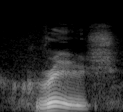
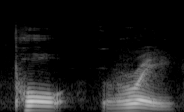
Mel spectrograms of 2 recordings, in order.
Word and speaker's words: Ruighe: Rouge. Port Rouge. No, it's not. Don't lie to me. Port Ruighe. Port Ruighe. That's how you pronounce it.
